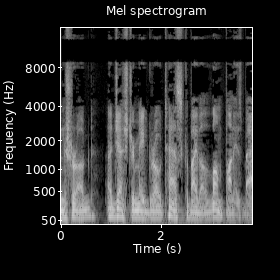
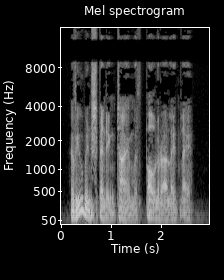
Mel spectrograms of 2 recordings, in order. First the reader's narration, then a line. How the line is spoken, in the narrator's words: Belgarath asked dryly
